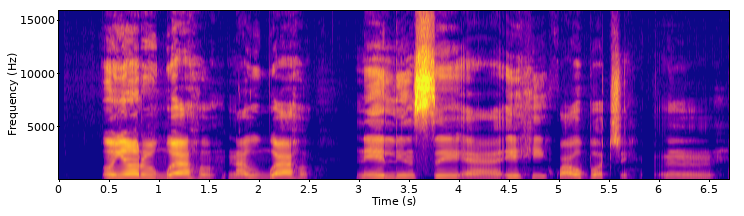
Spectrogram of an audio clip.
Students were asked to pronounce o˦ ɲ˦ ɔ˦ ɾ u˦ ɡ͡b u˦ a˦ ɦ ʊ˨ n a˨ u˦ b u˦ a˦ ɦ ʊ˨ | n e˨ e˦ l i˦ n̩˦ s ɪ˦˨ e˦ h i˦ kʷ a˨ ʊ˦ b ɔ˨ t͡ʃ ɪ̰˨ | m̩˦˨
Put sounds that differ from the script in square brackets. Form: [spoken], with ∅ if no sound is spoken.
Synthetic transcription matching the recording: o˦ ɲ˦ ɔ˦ ɾ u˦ ɡ͡b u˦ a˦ ɦ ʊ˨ n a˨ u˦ [ɡ͡b] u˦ a˦ ɦ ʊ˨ | n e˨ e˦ l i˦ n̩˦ s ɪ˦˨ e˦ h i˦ kʷ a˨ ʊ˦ b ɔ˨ t͡ʃ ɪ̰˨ | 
